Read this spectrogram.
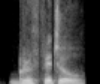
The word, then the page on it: graffito: Indian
